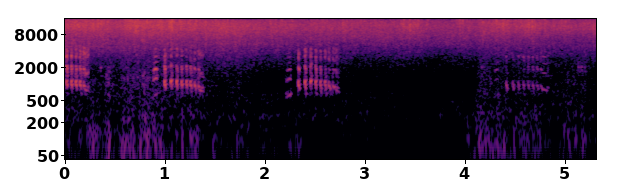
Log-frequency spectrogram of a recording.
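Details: Sandhill cranes by a wetland whose puddles remain frozen, recorded March 26th 2019. Four purring, rolling calls stand out at irregular gaps against heavy low-pitched rumble, likely wind.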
